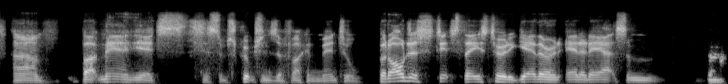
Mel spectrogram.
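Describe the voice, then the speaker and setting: In an Australian accent, a man talks with a fairly low pitch. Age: 30s. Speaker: podcast host. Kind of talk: casual chat. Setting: video call.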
